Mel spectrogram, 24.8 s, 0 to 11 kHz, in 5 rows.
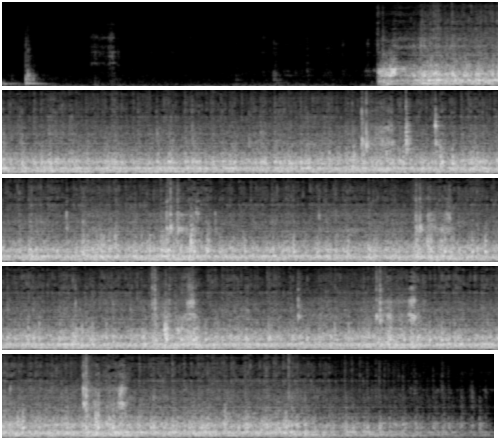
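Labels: A short thumping sound. 0:00.2 - 0:00.4
A pillar drill machine is being turned off. 0:00.8 - 0:01.3
The sound of a pillar drill machine running continuously. 0:03.7 - 0:24.8
A hole is being drilled into plastic using a pillar drill. 0:08.6 - 0:09.4
A hole is being drilled into plastic using a pillar drill. 0:11.5 - 0:12.0
A hole is being drilled into plastic using a pillar drill. 0:14.0 - 0:14.6
A hole is being drilled into plastic using a pillar drill. 0:16.5 - 0:17.0
A hole is being drilled into plastic using a pillar drill. 0:18.6 - 0:19.1
A hole is being drilled into plastic using a pillar drill. 0:20.6 - 0:21.1

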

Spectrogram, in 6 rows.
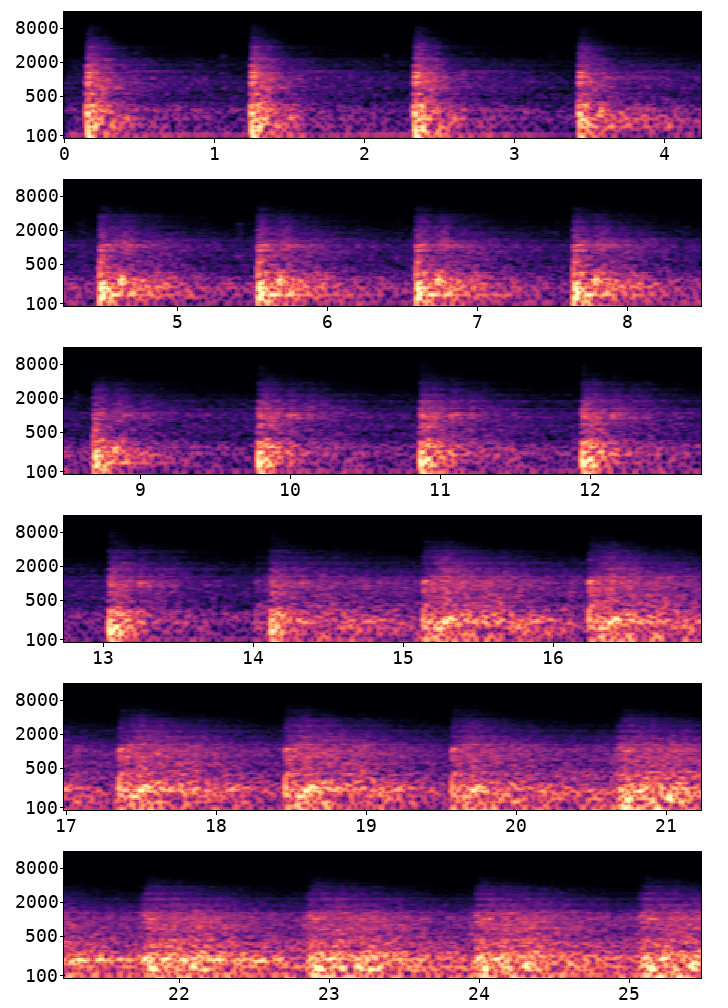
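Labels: A metallic thumping sound repeats rhythmically, slowly fading but gaining reverb. 0:00.0 - 0:25.5

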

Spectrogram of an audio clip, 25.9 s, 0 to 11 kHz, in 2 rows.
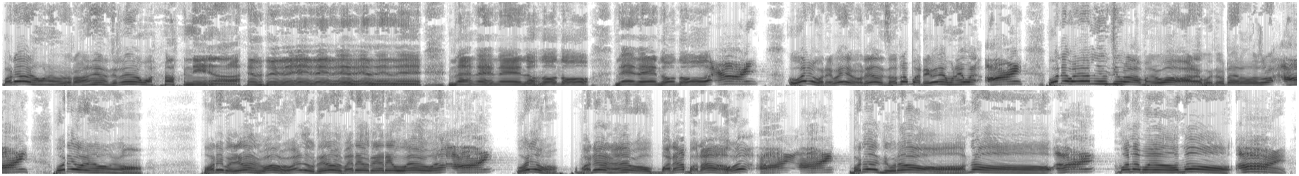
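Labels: Someone is speaking profusely in a funny manner. 0:00.0 - 0:25.9

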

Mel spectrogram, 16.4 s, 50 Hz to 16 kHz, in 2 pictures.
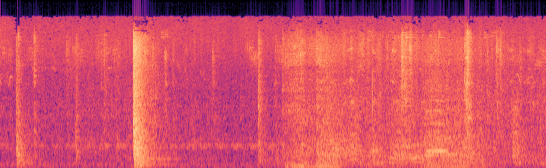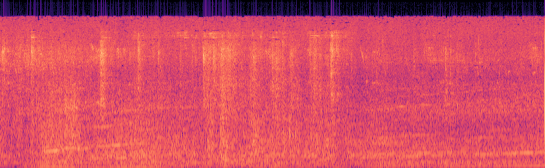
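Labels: Vintage metal doors banging noisily. 0:00.2 - 0:02.6
Vintage metal doors opening and squeaking. 0:03.8 - 0:08.5
Chains rattling and hitting metal doors or gates. 0:08.9 - 0:16.4

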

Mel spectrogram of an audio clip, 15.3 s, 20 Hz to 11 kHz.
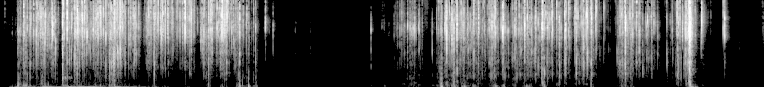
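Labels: A person removes a plastic wrapper from a packed product. 0:00.3 - 0:05.4
A person removes a plastic wrapper from a packed product. 0:08.0 - 0:14.7

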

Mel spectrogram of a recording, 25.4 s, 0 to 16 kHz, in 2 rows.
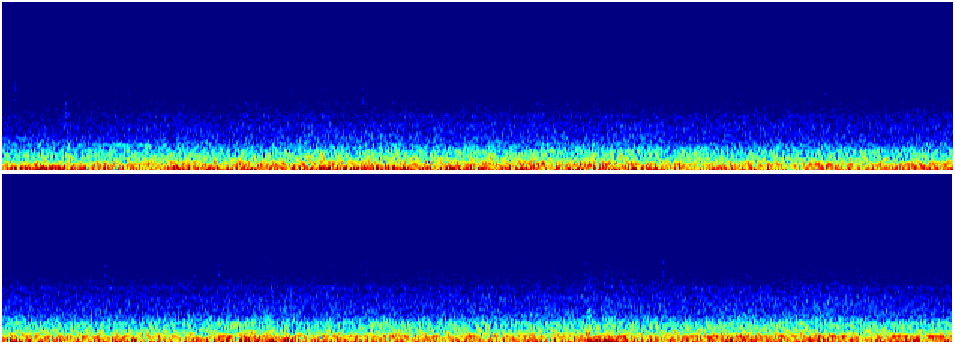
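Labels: A car humming while driving. 0:00.0 - 0:25.4

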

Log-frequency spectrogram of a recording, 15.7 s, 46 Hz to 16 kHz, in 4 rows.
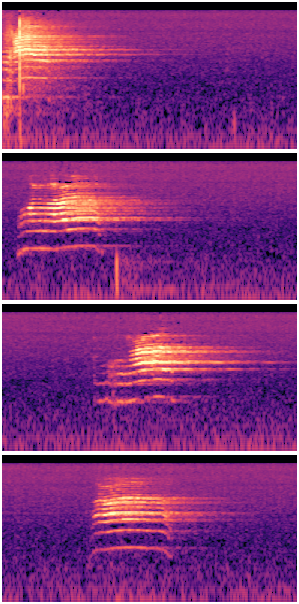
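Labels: A single meow echoes in the room. 0:00.2 - 0:01.1
A cat meows softly, echoing through the quiet room. 0:04.6 - 0:05.5
A cat meows softly, echoing through the quiet room. 0:09.6 - 0:10.7
A cat meows softly, echoing through the quiet room. 0:13.0 - 0:14.3

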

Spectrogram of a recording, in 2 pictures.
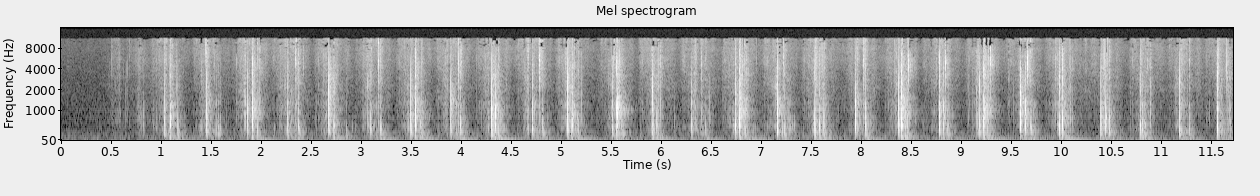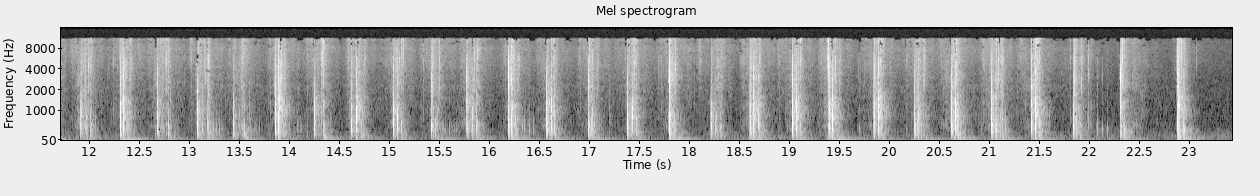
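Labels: Rhythmic footsteps repeated outdoors. 0:00.4 - 0:23.2

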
